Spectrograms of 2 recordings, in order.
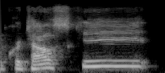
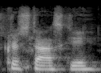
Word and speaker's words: Kristofsky: here from uh kratowski uh krostoski i apologize uh yeah hello can you hear me we can okay cool um so it's kristofsky don't worry it's been mispronounced my entire life um but just uh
